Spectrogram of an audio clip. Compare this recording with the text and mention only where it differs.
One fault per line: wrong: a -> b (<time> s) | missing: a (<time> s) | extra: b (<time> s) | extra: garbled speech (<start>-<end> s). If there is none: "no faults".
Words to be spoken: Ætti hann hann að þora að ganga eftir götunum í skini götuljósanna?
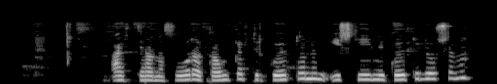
missing: hann (1.6 s)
